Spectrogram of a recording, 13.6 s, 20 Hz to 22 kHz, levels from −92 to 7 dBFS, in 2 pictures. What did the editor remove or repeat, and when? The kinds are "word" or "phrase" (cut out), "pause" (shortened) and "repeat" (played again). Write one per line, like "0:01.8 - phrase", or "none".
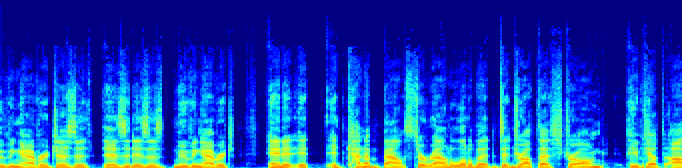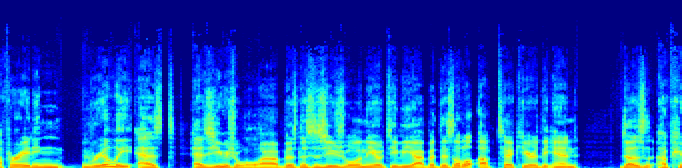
0:02.6 - pause
0:03.2 - pause
0:05.1 - word
0:06.4 - word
